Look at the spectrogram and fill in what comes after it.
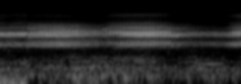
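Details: A dense chorus of Eastern Gray Treefrogs in New England forest on a summer night gives overlapping musical trills as males call for mates.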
